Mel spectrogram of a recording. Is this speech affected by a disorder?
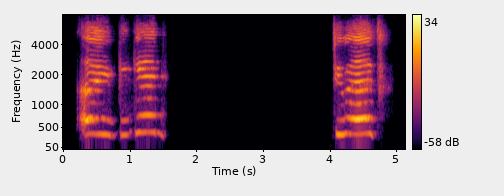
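Yes: cerebral palsy.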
